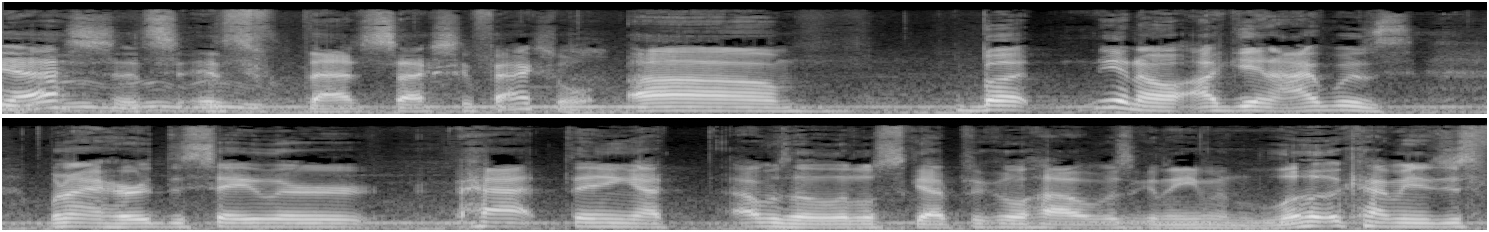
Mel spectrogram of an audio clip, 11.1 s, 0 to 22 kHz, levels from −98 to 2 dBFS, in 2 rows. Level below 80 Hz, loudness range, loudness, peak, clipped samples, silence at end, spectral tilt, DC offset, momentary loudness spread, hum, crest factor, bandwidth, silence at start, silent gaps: -40 dBFS; 1 LU; -18 LUFS; -4 dBFS; under 0.1%; 0 s; -4.5 dB/octave; under 0.1%; 8 LU; none; 14 dB; 16.5 kHz; 0 s; none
